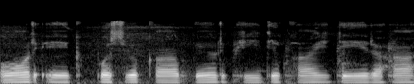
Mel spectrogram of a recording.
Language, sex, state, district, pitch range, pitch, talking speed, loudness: Hindi, male, Chhattisgarh, Jashpur, 100-105 Hz, 105 Hz, 145 wpm, -17 LUFS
